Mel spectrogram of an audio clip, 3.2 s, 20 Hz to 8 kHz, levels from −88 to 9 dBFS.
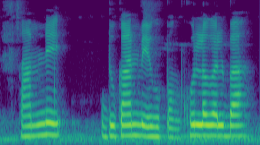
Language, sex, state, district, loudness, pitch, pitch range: Bhojpuri, female, Jharkhand, Palamu, -13 LUFS, 215 Hz, 205-220 Hz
